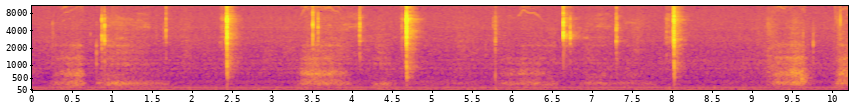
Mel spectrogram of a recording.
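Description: Fura Gear folding knife with a titanium handle clicking as it is worked in the hands: about nine sharp, short metallic clicks of the blade and its sidelock at uneven intervals, the loudest two about two and a half and four and a half seconds in, with soft handling rustles between.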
